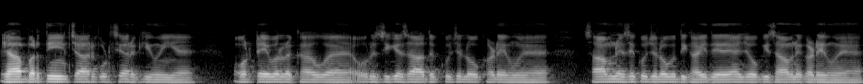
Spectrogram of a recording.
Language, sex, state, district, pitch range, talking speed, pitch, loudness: Hindi, male, Chandigarh, Chandigarh, 110-120 Hz, 245 wpm, 120 Hz, -21 LUFS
